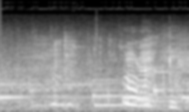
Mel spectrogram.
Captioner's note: laughs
